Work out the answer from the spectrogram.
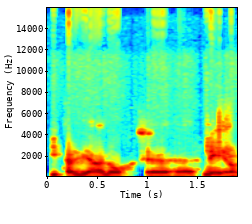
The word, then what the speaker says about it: italiano: other is black italiano that is pronounced in italian italiano italian uh of course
